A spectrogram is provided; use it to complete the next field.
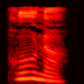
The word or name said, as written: ಹುಣ್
